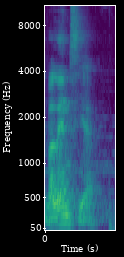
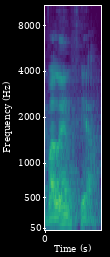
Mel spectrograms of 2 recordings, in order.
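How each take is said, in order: First: The c is said with an s sound. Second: The c is said with a th sound. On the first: This is how the speaker's own Spanish says it. "me saying" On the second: This is how people in Spain say it. "They would say it like Valencia, ... it's like a th th th th sound"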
